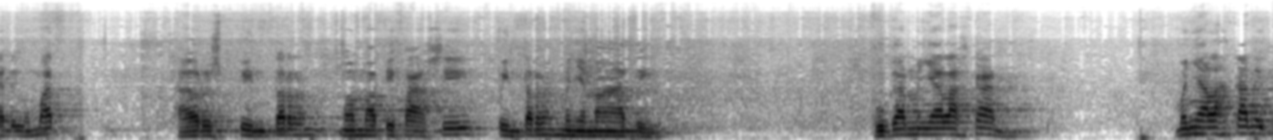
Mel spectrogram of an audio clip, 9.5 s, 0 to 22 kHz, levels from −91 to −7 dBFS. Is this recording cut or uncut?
cut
